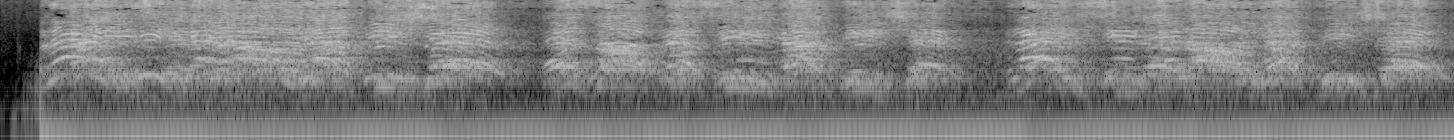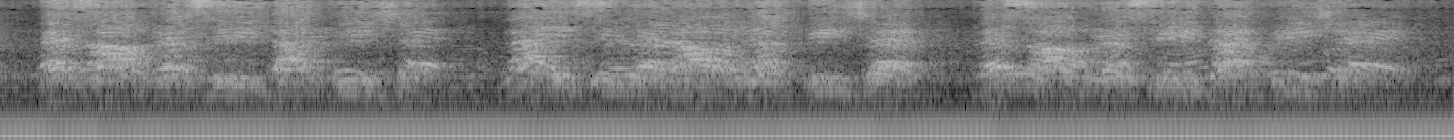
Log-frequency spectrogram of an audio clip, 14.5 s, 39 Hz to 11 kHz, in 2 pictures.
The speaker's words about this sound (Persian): همزمان با برگزاری دادگاه، بسیاری از شاکیان پرونده و خانواده قربانیان کشتارهای دهه 60 با در دست داشتن پرچم‌ها یا تصاویر قربانیان در مقابل دادگاه تجمع کردند و شعارهایی از جمله علیه ابراهیم رئیسی سر دادند.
